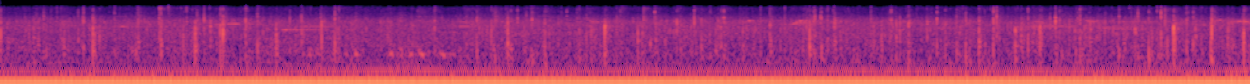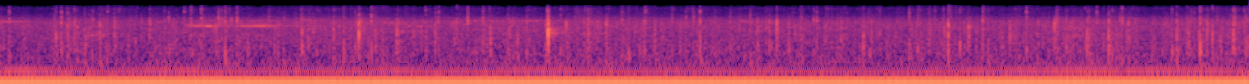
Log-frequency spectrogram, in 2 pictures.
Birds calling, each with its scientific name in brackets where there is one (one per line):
Iiwi (Drepanis coccinea)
